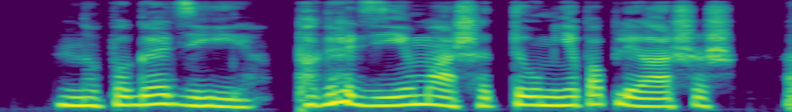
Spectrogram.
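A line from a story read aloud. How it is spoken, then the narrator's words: Growling. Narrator (Russian): рычал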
